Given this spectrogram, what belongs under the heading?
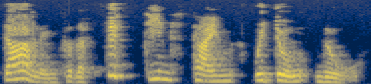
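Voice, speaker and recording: A woman playing a gentle, stoic blind survivor in a radio drama. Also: mid-range voice, very animated, slow pace, husky, exaggerated voice. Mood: patient, apologetic. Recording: dull lo-fi radio recording.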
